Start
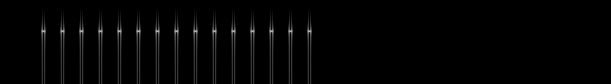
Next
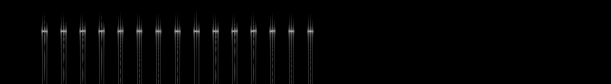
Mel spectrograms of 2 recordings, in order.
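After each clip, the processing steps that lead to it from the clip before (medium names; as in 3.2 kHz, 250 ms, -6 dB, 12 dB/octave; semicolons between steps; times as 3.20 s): chorus 0.68 Hz, delay 19 ms, depth 5.3 ms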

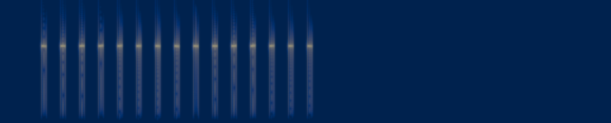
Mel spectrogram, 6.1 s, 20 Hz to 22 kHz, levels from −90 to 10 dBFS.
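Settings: high-pass 530 Hz 12 dB/octave; peak limiter -21 dBFS, peak gain reduction 8 dB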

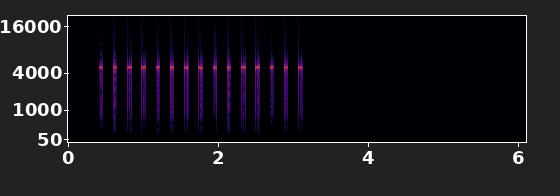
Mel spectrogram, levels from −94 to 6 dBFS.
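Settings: graphic EQ 500/4000/8000 Hz -9/-4/-7 dB; trim -5 dB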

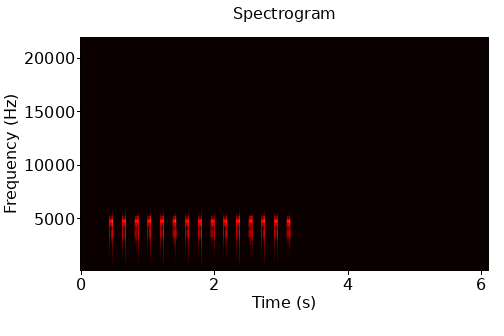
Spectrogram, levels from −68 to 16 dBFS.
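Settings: resonant low-pass 3.6 kHz, resonance Q 13; compressor with a negative ratio -38 dBFS, ratio -0.5; trim +1.5 dB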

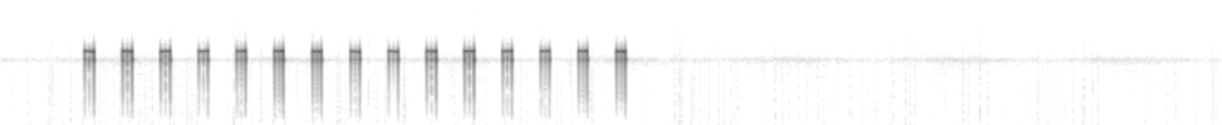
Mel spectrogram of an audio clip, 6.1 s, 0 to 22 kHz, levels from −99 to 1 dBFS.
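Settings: rotary cabinet horn 1.2 Hz; crackle 64 per s -61 dBFS; trim +2 dB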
